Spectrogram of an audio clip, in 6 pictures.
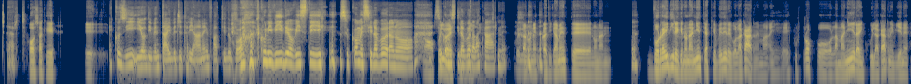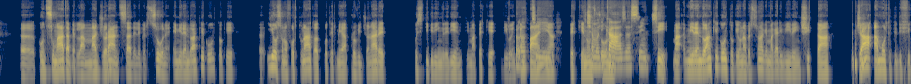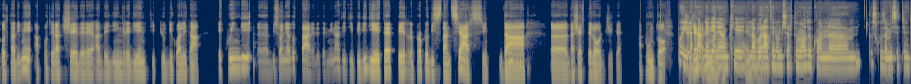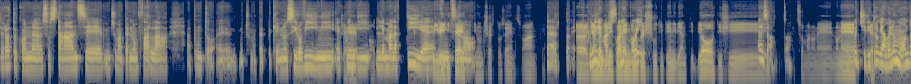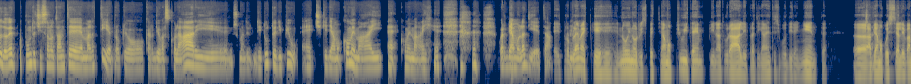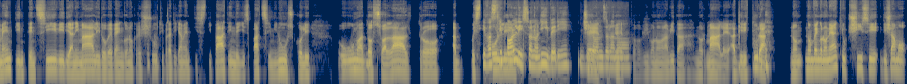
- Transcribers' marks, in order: other background noise; background speech; chuckle; chuckle; chuckle; scoff; unintelligible speech
- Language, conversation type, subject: Italian, podcast, Come affronti i conflitti tra generazioni legati alle tradizioni?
